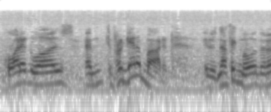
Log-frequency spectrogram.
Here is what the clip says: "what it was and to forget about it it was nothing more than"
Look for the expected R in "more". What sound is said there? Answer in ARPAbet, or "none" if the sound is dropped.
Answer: R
